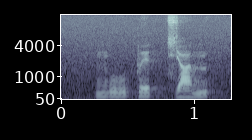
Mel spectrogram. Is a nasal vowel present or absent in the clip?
absent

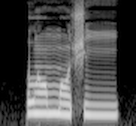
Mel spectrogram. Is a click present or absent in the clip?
absent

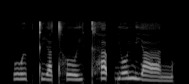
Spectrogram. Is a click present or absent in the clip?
absent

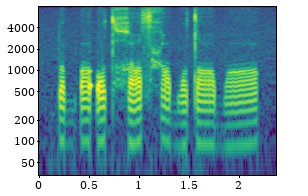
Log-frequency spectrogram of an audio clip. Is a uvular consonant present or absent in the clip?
present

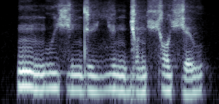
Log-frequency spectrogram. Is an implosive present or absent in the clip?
absent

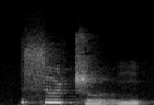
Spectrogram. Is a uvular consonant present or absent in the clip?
absent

